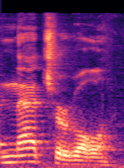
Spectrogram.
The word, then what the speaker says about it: natural: Lembrando da pronúncia do L também, natural. É. Que não é natural, tipo Google. Google.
